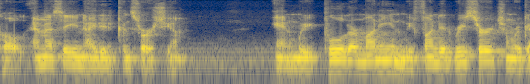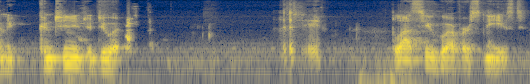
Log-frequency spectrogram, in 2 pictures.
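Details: Adult man speaking; ordinary speech.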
